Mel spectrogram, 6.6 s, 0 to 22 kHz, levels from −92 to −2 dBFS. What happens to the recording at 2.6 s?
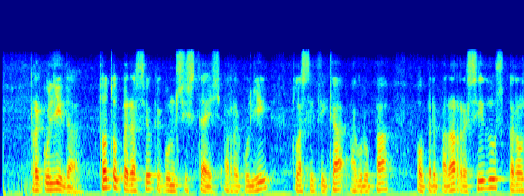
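Nothing goes wrong at 2.6 s: the speech passes intact through the AMR wideband (HD Voice) path, which here runs at 15.85 kbit/s and does only light damage.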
